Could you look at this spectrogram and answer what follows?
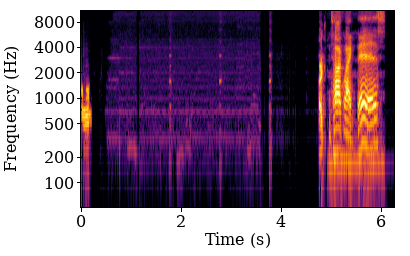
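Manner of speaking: put-on high, loud babyish baby voice. Asked whether the baby voice is on, demonstrating the baby voice. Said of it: "The baby voice".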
